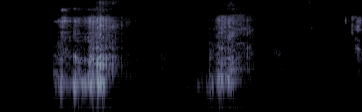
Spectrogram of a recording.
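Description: Two separate loud crunching bites into Fritos Scoops corn chips loaded with warm Wendy's chili cheese dip, each bite a short burst of crisp chewing up close, with a pause between them and no talking.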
